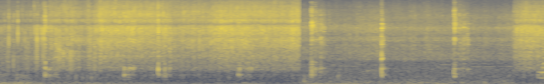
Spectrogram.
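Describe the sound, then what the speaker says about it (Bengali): Chopped tomatoes with salt fry in oil with ginger and garlic, a loud close sizzle broken by repeated scraping strokes of a spatula stirring the pan at irregular intervals. "নাড়াচাড়া করতে করতে টমেটোটা ভাজা হয়ে গেছে"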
